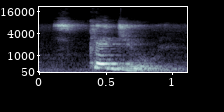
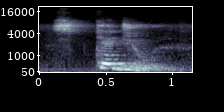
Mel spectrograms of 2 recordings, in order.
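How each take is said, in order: First: It is said with an American accent. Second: It is said with an American accent.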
